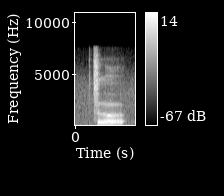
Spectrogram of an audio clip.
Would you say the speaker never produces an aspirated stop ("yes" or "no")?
yes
